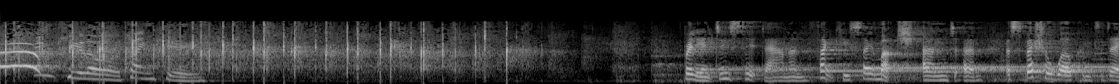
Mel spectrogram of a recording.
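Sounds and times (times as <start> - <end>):
crowd clapping: 0.0 - 5.8
speech: 0.9 - 2.2, 6.8 - 11.1.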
